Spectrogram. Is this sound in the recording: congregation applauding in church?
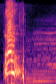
no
